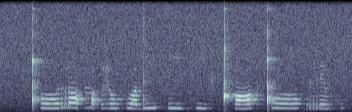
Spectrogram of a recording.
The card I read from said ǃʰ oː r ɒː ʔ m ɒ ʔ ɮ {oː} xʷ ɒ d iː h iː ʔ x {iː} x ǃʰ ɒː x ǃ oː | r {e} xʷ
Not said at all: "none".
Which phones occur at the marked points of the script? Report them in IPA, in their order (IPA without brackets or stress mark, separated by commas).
oː, iː, e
